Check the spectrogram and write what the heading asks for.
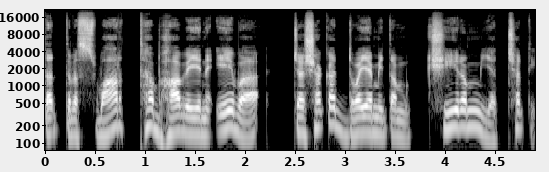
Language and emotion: Sanskrit, neutral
